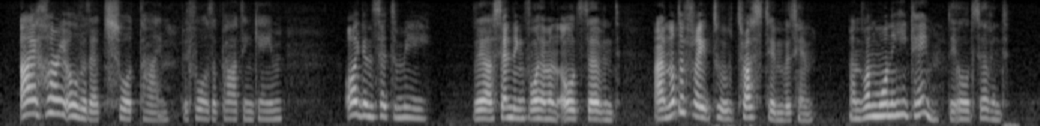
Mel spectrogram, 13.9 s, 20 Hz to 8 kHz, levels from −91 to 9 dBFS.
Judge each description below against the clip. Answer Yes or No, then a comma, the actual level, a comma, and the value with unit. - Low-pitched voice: No, high, 210 Hz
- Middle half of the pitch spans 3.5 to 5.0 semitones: Yes, average, 4.6 semitones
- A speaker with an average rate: Yes, average, 170 wpm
